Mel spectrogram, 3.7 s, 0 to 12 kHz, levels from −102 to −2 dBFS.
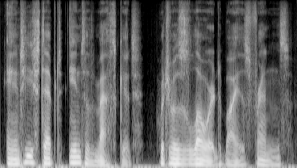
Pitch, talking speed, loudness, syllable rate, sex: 85 Hz, 195 wpm, -17 LUFS, 5.2 syllables/s, male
